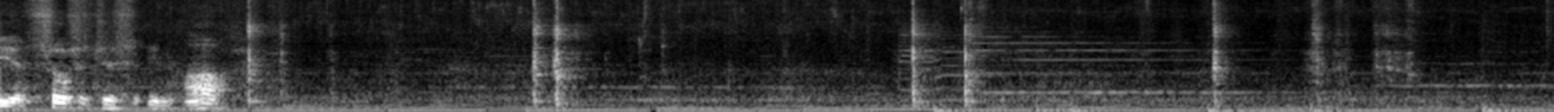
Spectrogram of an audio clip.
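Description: Tongs and a knife clink against a metal platter.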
